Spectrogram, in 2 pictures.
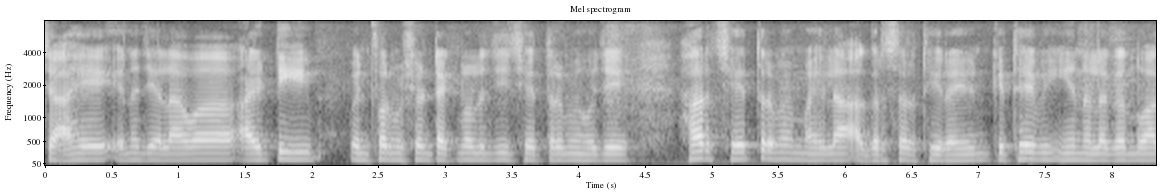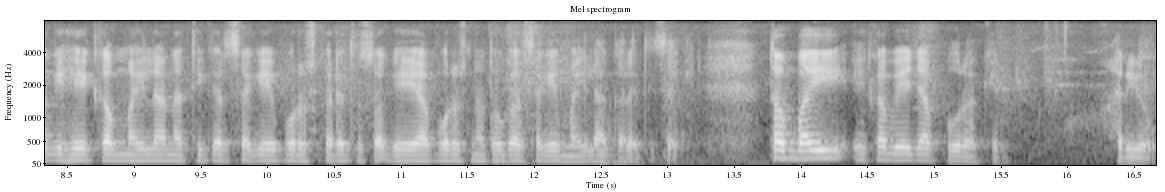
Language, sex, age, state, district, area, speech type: Sindhi, male, 45-60, Madhya Pradesh, Katni, rural, spontaneous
